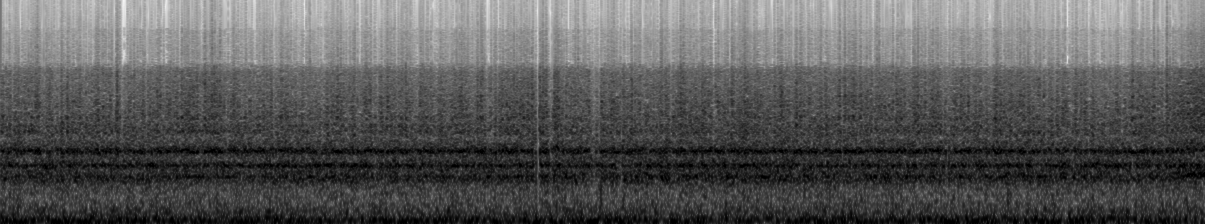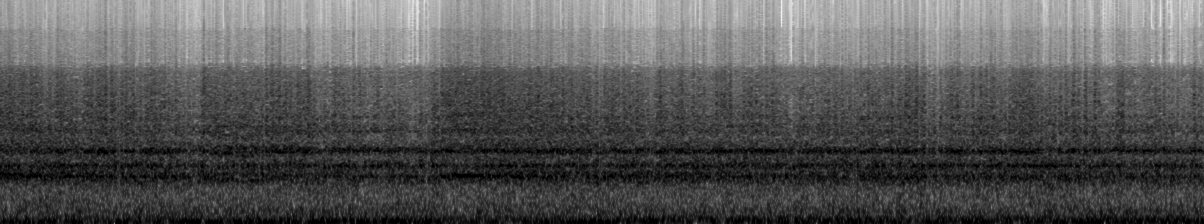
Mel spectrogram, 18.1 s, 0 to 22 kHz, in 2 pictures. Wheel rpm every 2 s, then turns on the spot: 200, 200, 200, 200, 200, 200, 200, 200, 200.
none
